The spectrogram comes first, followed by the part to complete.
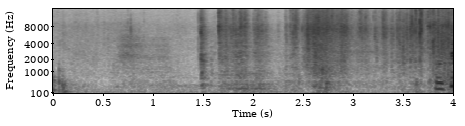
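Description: Crinkly rustling and small clicks of plastic model-kit parts and their packaging being handled, starting with a click about a second and a half in and continuing irregularly.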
